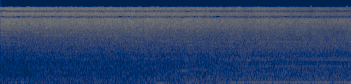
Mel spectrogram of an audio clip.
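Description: Hot tap running, a steady hiss of water. About halfway through a low hum joins and the level rises slightly: the Glow-worm Micracom combi boiler starting up to heat the hot water drawn at the tap.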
